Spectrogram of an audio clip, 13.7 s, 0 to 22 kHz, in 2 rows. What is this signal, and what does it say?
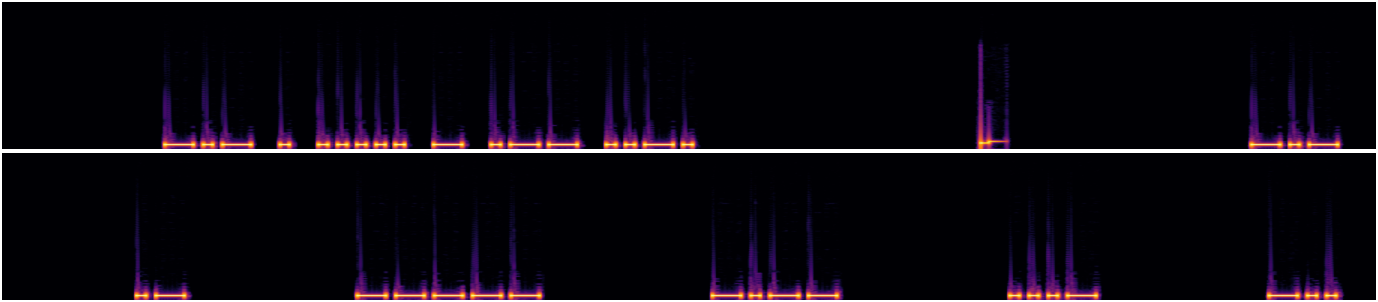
Morse code, heard as a keyed tone, about 25 wpm, spaced as for 13 wpm, 700 Hz. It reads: KE5TWF KA0YVD
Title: USA Call Signs - 6 Characters - 6x Character Spacing - 25wpm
